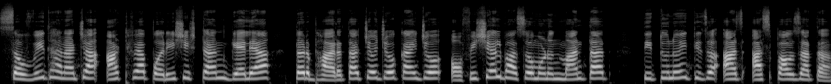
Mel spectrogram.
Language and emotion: Goan Konkani, neutral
